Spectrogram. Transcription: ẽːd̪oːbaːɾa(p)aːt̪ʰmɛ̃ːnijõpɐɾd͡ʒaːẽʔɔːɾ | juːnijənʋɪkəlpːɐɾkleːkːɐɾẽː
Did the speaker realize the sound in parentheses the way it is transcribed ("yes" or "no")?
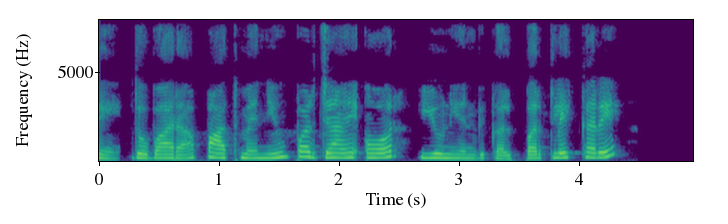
yes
